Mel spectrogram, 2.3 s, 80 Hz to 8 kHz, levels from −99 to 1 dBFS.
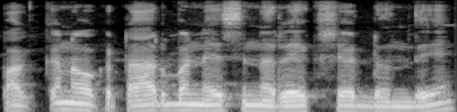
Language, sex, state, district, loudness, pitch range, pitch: Telugu, male, Andhra Pradesh, Manyam, -17 LUFS, 100-110 Hz, 105 Hz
